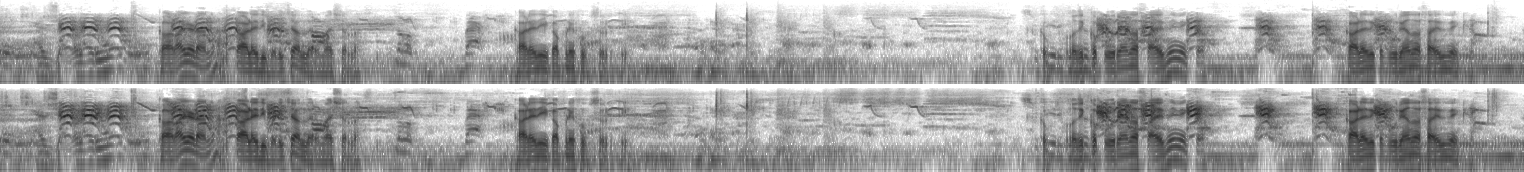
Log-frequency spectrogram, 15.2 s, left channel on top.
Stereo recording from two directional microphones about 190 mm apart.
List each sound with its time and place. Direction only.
0.0 s speech: 20° left (ahead or behind)
1.6 s speech: 5° right (ahead or behind)
2.0 s speech: 25° left (ahead or behind)
2.3 s speech: 5° right (ahead or behind)
10.7 s speech: centre (ahead or behind)
12.5 s dog: 35° left (ahead or behind)
13.5 s speech: 5° right (ahead or behind)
